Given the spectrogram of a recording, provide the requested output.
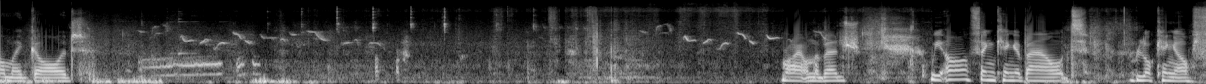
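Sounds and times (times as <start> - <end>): hens clucking: 1.3 - 11.4
small bird chirping: 1.4 - 4.6, 6.4 - 8.6.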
